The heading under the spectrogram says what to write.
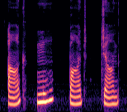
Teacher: अनुनासिक अनुस्वार से मिलती जुलती एक और ध्वनि है जिसे अनुनासिक कहते हैं। इसका उच्चारण करते समय मुख से निकलने वाली हवा नाक और मुख दोनों से निकलती है।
